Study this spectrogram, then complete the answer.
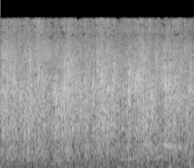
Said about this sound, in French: Montrez-moi là en applaudissant Seigneur. Ceux qui sont prêts.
